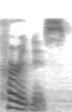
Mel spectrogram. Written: currentness

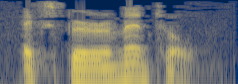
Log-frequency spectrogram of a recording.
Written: experimental

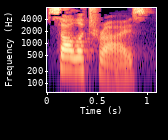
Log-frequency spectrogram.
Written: solarize

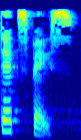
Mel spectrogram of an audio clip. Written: dead-space

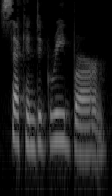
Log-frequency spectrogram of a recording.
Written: second degree burn

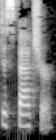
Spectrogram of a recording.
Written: dispatcher

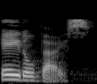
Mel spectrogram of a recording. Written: edelweiss

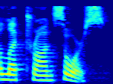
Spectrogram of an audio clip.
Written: electron source

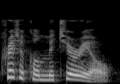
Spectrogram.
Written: critical material

